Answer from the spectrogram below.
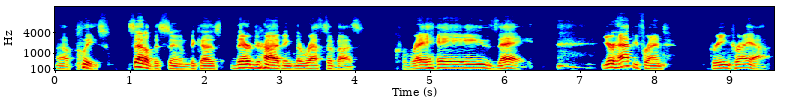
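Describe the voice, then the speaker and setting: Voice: medium pitch, takes it slowly, a bit bright. A performer voicing a laid-back, contented green crayon in a comic storybook reading, with a drawling, easygoing manner. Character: mellow, contented green crayon, slow peacemaker.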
